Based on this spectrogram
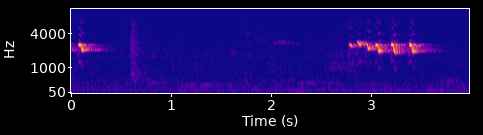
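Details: Yellow-vented bulbul singing to prompt other bulbuls to sing. A brief chirp and a click lead into a quiet stretch with low background hum, then a lively run of bubbly, warbled notes near the end.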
